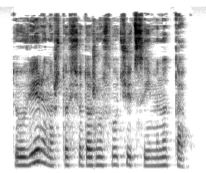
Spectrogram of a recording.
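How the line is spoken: Muffled, breathless question. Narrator (Russian): глухо спросил я, пытаясь выровнять сбившееся дыхание

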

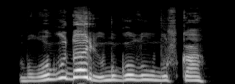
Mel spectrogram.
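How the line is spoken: Mutter. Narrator (Russian): пробормотал сэр Освальд

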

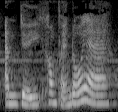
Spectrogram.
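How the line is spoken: Mother sighing. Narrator (Vietnamese): Mẹ Mạnh Thời thở dài nói

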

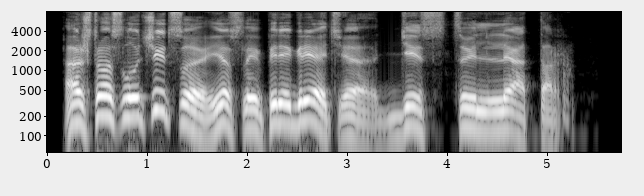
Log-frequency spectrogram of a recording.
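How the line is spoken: Savoring drawl. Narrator (Russian): Протянул Клитий, смакуя каждую букву

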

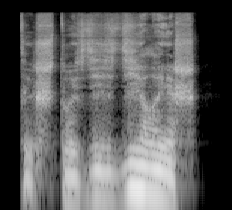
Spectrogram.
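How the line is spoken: Hissing. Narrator (Russian): зашипел толмач

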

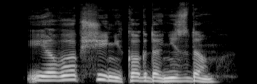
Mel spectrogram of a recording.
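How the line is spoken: Hoarse wheeze, half-gnome. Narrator (Russian): прохрипел полугном

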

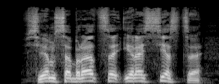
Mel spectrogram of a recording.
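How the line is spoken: Barked command. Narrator (Russian): рявкнул Нода

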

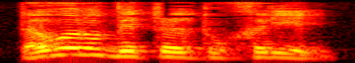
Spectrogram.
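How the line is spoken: Barked. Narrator (Russian): через плечо рявкнул Маргарину смычок

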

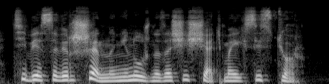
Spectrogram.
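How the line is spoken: Grumbling. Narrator (Russian): проворчала Берни

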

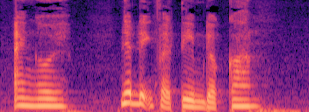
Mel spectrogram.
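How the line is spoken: Trembling voice. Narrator (Vietnamese): Tôi run run nói

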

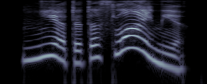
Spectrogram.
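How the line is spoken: Offended. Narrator (Russian): обиженно объяснила Ода

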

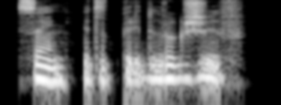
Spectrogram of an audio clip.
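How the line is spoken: Through gritted teeth. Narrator (Russian): процедил сквозь зубы Игорь

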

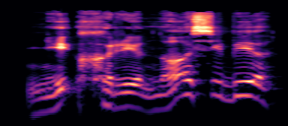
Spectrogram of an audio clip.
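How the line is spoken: Exclamation with a chuckle. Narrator (Russian): воскликнул Хольмер и даже хохотнул

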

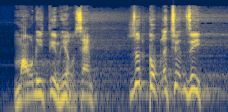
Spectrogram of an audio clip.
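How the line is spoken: Angry group roar. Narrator (Vietnamese): bốn kẻ kia gầm lên tức giận

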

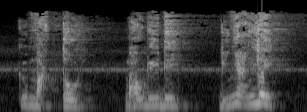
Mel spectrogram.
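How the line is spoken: Shouting. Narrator (Vietnamese): Ông chồng hét lên

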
